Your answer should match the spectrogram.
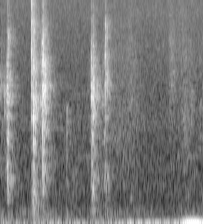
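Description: A few separate keystrokes on a computer keyboard, spaced out rather than in a run, with a low thump near the end.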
